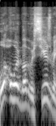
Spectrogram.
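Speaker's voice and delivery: loud, high, startled outburst.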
